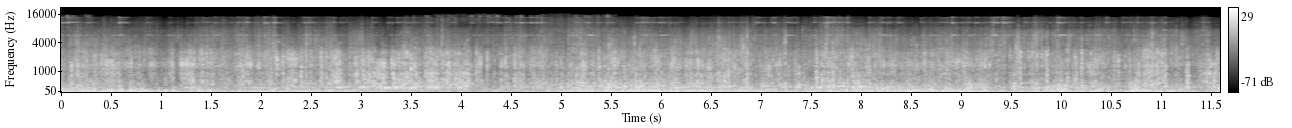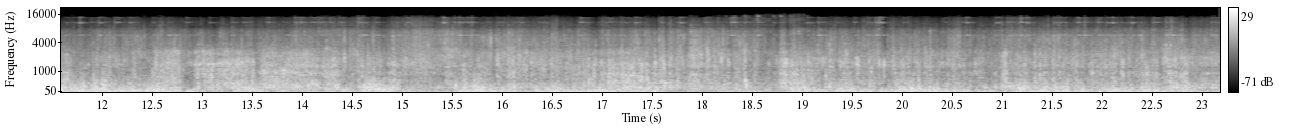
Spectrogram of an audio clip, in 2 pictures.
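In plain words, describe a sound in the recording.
Bicycle tyres crunch and rattle over a rocky dirt trail.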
